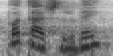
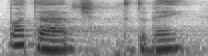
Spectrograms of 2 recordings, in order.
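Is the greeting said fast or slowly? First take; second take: fast; slow. First: It is said quickly and abruptly. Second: It is said slowly and softly. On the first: The speaker calls it wrong. "Você não vai falar" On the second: The speaker calls it right. "Sempre assim"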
